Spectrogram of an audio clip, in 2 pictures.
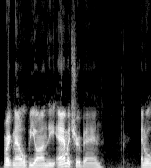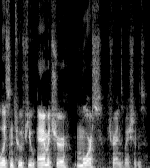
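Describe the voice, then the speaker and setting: A man's voice: medium pitch, normal speed, sharp tone. A man hosting a radio hobby show, explaining in an informal presentation with slightly formal, stilted phrasing. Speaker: host of a shortwave radio show.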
